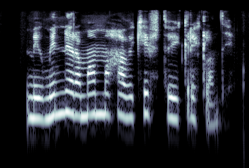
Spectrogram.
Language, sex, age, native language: Icelandic, female, 11, Icelandic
